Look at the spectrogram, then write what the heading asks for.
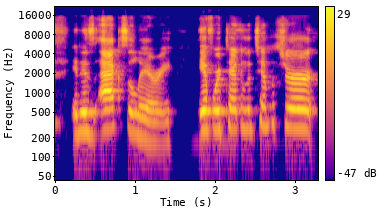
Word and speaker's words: axillary: If you're taking the temperature um under the armpit, how do you pronounce that word? Take that you out. Auxiliary is a cord, it's a extension. Axillary. Axillary. Everyone say axillary.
